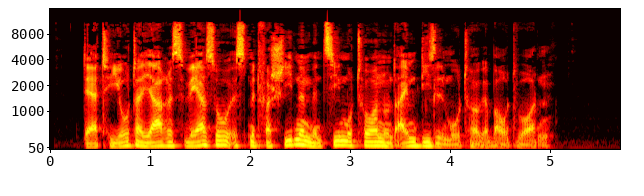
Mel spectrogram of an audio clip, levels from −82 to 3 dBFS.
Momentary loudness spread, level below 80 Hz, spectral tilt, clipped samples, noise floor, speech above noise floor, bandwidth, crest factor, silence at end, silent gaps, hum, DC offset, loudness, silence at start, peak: 12 LU; -34 dBFS; -3.5 dB/octave; under 0.1%; -65 dBFS; 46 dB; 11.5 kHz; 20 dB; 0.7 s; none; none; under 0.1%; -18 LUFS; 0.35 s; 0 dBFS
